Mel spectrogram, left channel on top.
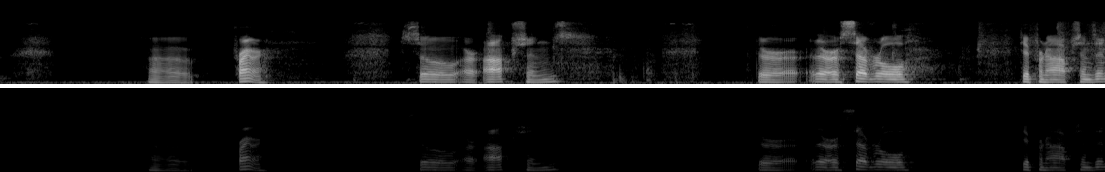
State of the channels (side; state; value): right; quieter; 28.3 dB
